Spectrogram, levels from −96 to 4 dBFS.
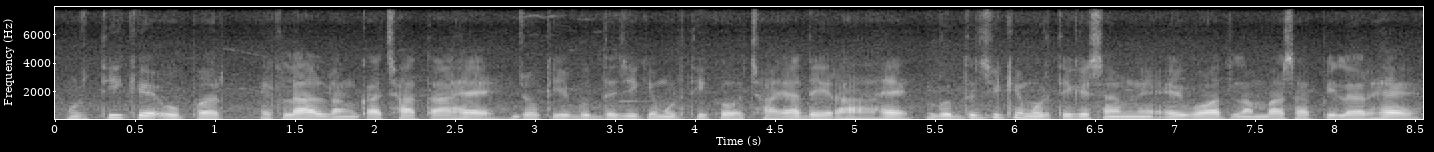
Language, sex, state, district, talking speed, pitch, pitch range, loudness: Hindi, male, Arunachal Pradesh, Lower Dibang Valley, 225 wpm, 125 Hz, 125-135 Hz, -17 LUFS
